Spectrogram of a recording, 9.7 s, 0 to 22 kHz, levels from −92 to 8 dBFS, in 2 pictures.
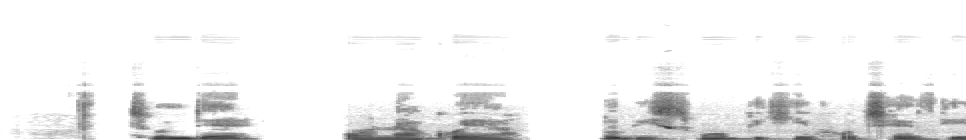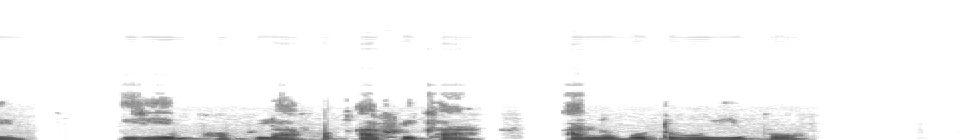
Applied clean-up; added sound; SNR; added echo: none; none; none; none.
